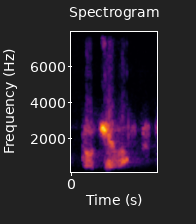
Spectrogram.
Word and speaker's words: Gojira: It is the original pronunciation of Godzilla, Gojira.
